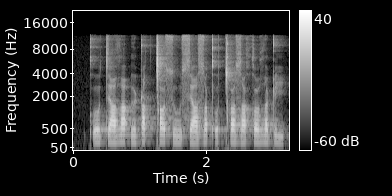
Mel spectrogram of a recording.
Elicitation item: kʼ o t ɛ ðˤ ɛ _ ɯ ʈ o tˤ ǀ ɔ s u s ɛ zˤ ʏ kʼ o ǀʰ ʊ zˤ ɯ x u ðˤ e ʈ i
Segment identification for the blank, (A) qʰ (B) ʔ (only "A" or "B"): B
